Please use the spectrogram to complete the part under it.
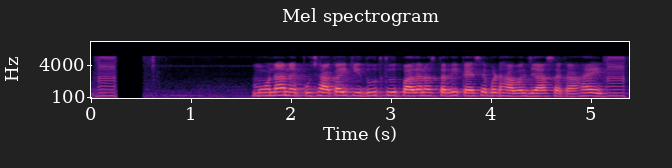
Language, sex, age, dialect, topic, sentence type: Magahi, female, 25-30, Western, agriculture, statement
